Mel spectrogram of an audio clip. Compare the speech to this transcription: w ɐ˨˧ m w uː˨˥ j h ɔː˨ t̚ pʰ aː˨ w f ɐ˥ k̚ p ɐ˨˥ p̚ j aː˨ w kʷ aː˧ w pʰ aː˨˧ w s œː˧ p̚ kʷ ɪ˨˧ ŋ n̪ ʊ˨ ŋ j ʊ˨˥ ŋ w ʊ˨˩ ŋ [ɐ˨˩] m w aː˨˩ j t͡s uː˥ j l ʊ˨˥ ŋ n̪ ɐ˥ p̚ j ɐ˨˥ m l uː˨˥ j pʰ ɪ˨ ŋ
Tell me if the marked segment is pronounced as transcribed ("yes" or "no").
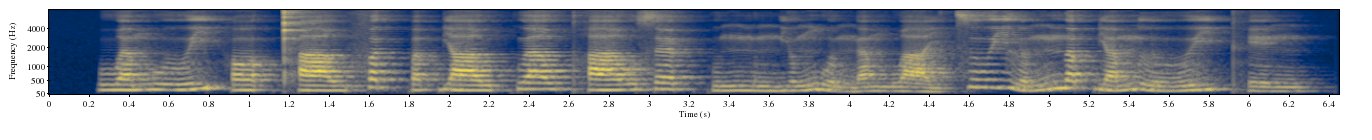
no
